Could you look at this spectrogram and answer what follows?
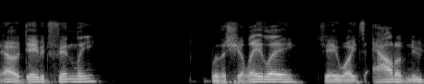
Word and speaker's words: shillelagh: Oh, David Finlay with a shillelagh.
